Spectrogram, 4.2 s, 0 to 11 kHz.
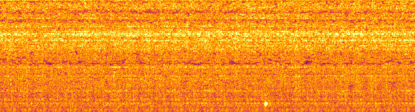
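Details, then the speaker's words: Euro-spec Mercedes 190E 2.0 with 5-speed manual: lumpy, uneven idle with a stumbling, irregular beat. It is misfiring on the spark plugs; two were pulled and cleaned, one works, one may be completely fouled. "as you saw we got it started up now it was misfiring and you guys saw us laughing but it was basically the spark plug we pulled those two out cleaned them off one of them is working right now I think one might be completely fouled out"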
